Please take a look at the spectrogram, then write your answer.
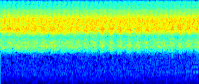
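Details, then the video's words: Unrelenting high buzz of cicadas, a bright hiss with a subtle wavering pulse about three times each second and steady volume, heard alone without other sounds. "Mmm! Scintillating Cicadas"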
